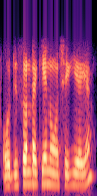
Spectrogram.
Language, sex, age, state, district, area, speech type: Odia, male, 45-60, Odisha, Nuapada, urban, conversation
